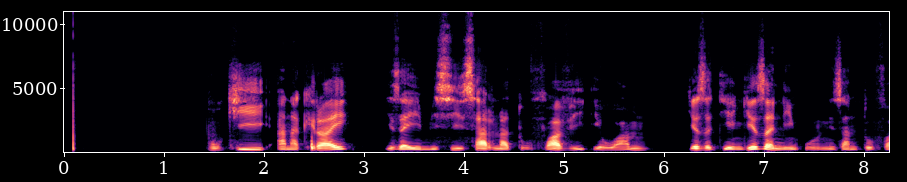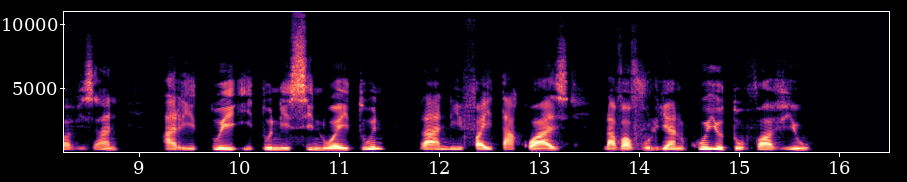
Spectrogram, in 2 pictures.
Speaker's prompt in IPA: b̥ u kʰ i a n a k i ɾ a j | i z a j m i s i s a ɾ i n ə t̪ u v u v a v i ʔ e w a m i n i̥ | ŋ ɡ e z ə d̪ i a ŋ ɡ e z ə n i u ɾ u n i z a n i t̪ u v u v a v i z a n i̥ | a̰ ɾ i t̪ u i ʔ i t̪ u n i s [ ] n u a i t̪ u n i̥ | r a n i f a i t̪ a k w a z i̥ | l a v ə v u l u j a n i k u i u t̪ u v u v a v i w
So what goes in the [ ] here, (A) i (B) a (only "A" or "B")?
A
